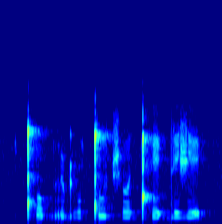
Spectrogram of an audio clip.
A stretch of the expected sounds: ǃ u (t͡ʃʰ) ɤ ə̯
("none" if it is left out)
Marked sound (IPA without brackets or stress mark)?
t͡ʃʰ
